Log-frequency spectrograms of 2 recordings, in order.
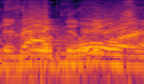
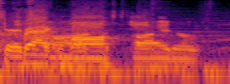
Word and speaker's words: Cragmaw: Okay, see, now that I see how you spelled it, I just realized that I was saying it wrong all the same anyways, holy shit. I was saying Cragmore, not Cragmaw. Sorry.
